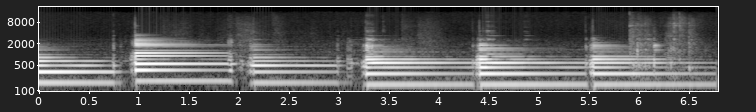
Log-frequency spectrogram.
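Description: Electric guitar playing a song's bridge with ringing harmonics, a repeating pattern of sustained notes each struck anew roughly every second and left to decay, clear and close with no talking.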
